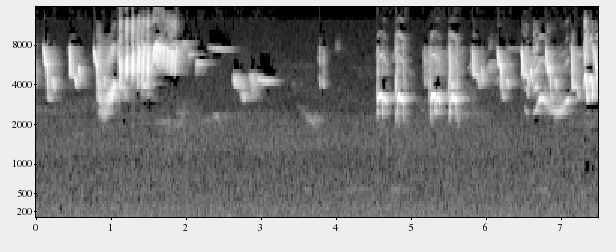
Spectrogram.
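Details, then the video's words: A song thrush sings in the UK dawn chorus at a late-spring sunrise, bright, high phrases of sharp chirps and quick trills with brief pauses, a chiffchaff singing nearby. "The Song Thrush's Sublime Dawn Chorus"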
